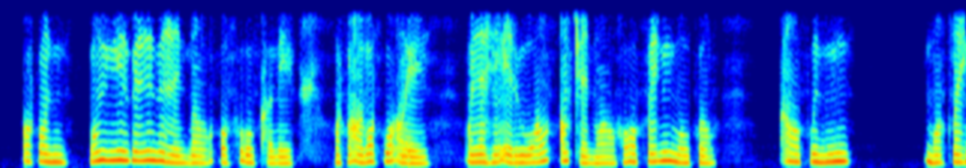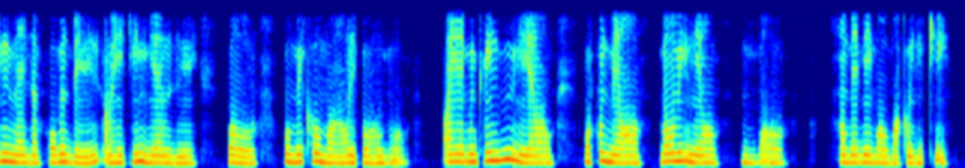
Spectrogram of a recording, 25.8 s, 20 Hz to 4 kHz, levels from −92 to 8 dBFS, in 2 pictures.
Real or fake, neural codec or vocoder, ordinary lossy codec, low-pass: fake; autoencoder, 44.1 kHz, a latent of 192 numbers a frame, MeloTTS; none; 3.6 kHz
